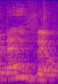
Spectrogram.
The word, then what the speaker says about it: Derfel: que deveria ser pronunciado a pronúncia correta né seria derel com v a história também é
